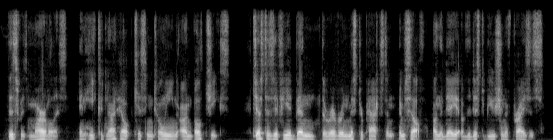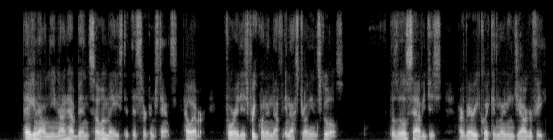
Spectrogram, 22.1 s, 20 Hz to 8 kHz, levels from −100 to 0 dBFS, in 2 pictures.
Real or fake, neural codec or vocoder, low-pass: real; none; 7.2 kHz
